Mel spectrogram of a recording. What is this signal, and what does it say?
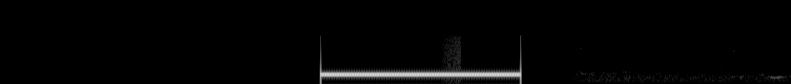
Ringback tone (North America), 440 + 480 Hz.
